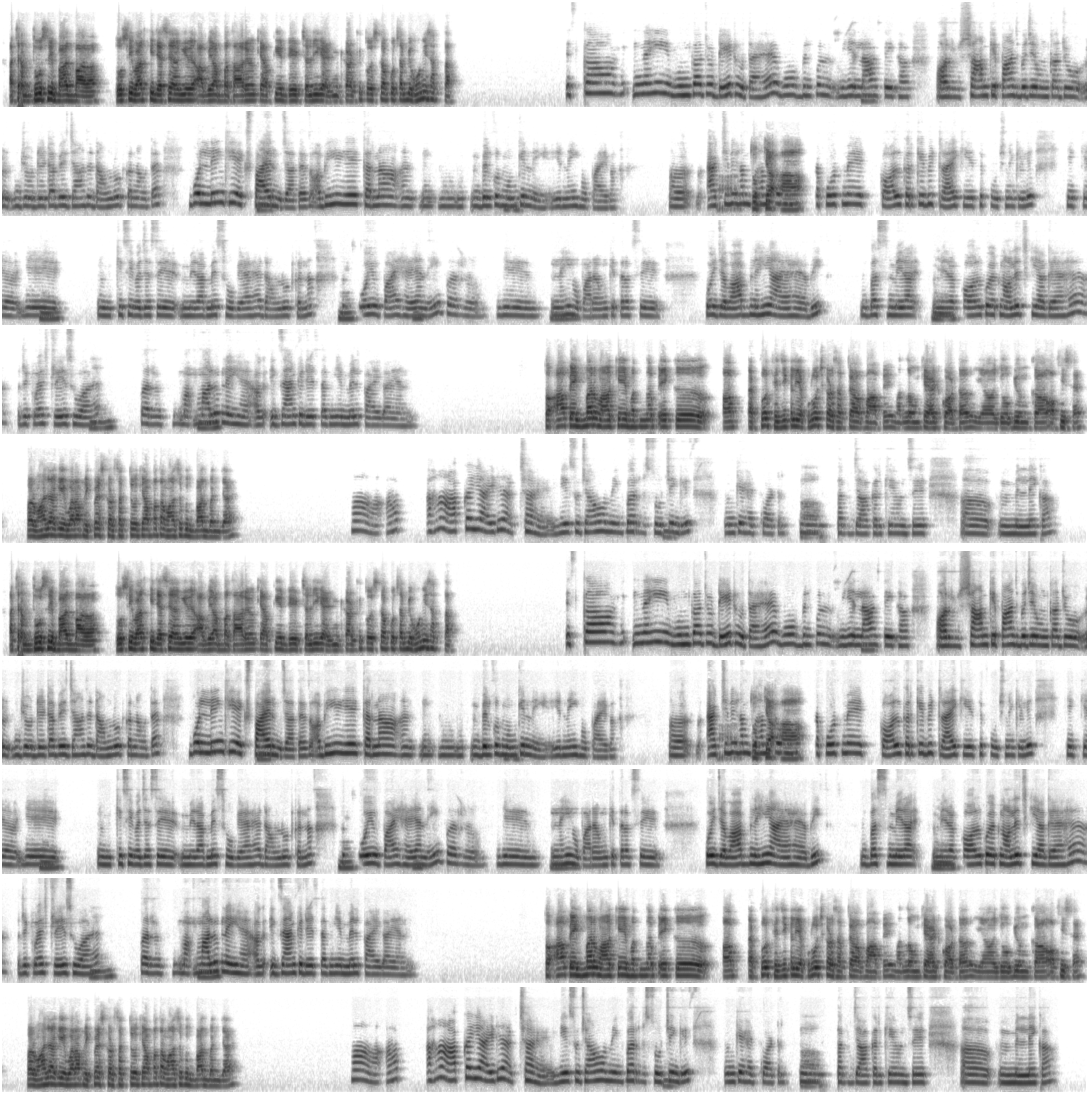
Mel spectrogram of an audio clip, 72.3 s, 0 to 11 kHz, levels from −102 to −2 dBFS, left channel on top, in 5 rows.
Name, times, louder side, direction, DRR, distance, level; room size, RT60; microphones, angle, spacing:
voice 1, 0.1-6.0 11.5-11.6 17.9-18.0 24.4-25.1 29.4-29.7 33.4-33.6 34.4-34.5 36.2-36.6 41.3-41.7 44.6-44.9 46.0-46.3 50.6-57.8 58.2-61.0 66.7-66.8 68.5-68.8, equal, 5° right, 0.7 m, -26 dB
voice 2, 7.8-12.1 12.5-16.6 17.0-22.6 23.4-25.0 25.5-28.2 28.7-29.7 30.2-33.2 33.7-37.7 38.3-39.9 40.4-44.7 45.3-48.9 62.5-63.2 63.5-67.1 67.5-72.0, right 5 dB, 65° right, 0.4 m, -30 dB
6.1 x 2.5 x 2.3 m
head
